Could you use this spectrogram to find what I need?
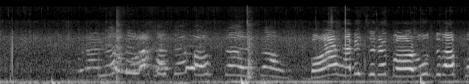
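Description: A young boy talks loudly and excitedly nearby.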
